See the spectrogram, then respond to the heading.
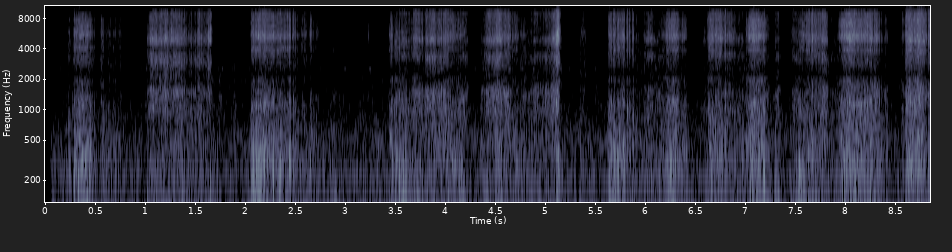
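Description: A gold-toned metal fountain pen nib, held by the fingertips, scratches across a thin cream lined notebook page resting on a solid flat surface while writing cursive in ink. Quiet bursts of bright, dry scratching come stroke by stroke, separated by short pauses.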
